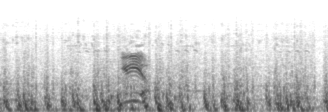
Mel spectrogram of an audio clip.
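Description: Horse hooves clip-clop rhythmically at a gallop in the Red Dead Redemption video game, moderately close, with a short whinny about a second in and speech mixed over the hoofbeats.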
